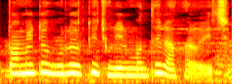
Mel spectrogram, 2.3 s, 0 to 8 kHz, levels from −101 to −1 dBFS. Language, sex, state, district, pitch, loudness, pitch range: Bengali, female, West Bengal, Cooch Behar, 270 Hz, -13 LUFS, 225-285 Hz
